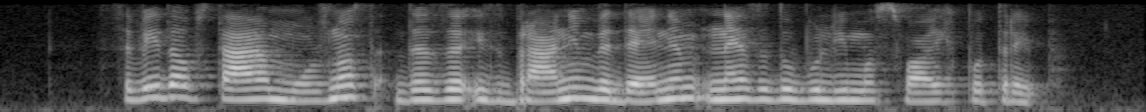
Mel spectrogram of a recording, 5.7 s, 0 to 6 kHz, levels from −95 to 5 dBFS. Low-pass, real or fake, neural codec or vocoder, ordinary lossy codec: 5.4 kHz; real; none; none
